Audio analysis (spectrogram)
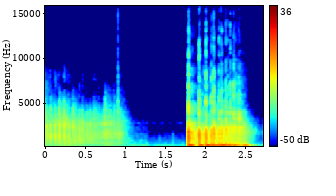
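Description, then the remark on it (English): Dice clatter across a hard table in two bursts as several players roll: a softer rattle first, a short pause, then a louder tumbling roll. No voices are heard. “I'm rolling. I'm also going to roll. I will roll.”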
